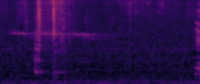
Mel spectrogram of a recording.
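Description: Faint snip of scissors cutting through a garden vegetable stem, a sharp click about half a second in, with a thin high steady tone for about a second alongside it.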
